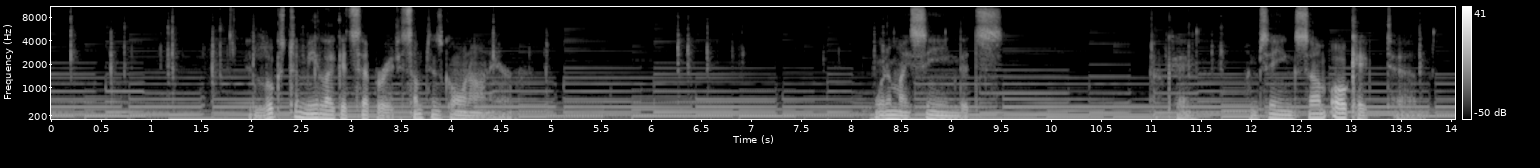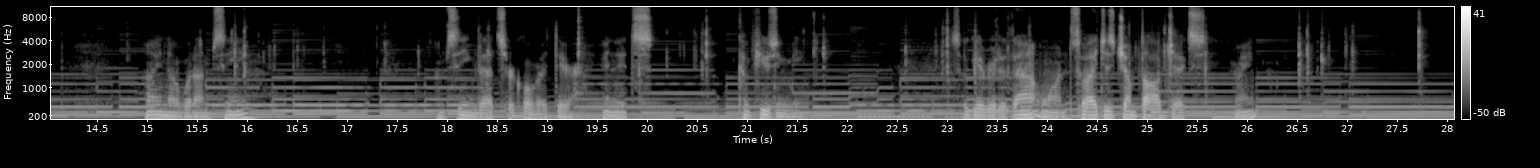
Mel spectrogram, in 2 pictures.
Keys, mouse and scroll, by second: 6.3 z, 9.2 right click, 9.8-11.5 right drag, 11.6-13.6 middle drag, 13.7 Tab, 15.1-16.8 right drag, 16.1 Tab, 16.3 click, 17.1 click, 17.1 right click, 19.5-22.5 middle drag, 22.1 x, 22.8-24.5 middle drag, 23.9 Tab, 24.5-26.4 drag, 26.6 Tab.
